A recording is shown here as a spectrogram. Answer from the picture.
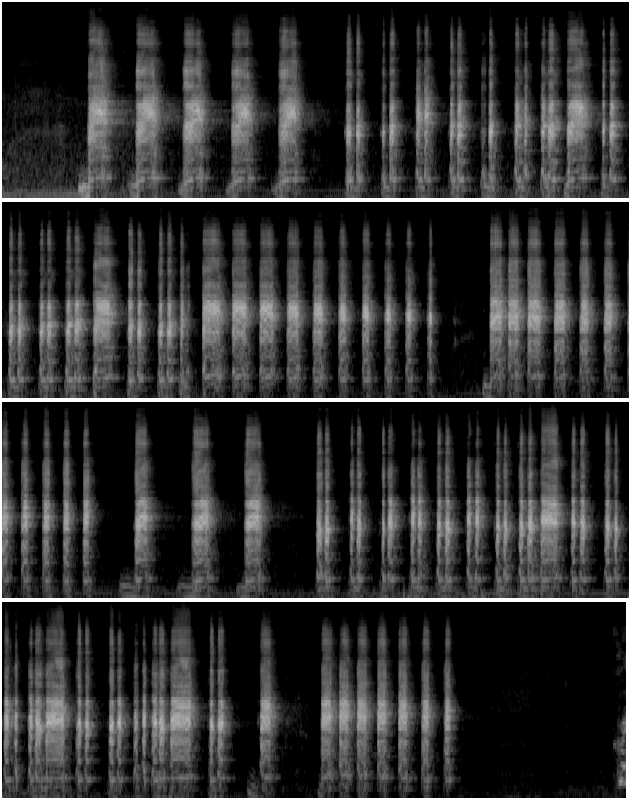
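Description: Custom wooden double-reed duck call blown in quacks and fast chuckle runs, several notes a second, broken by short pauses.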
